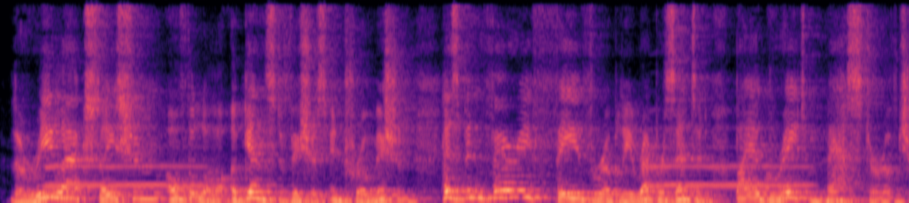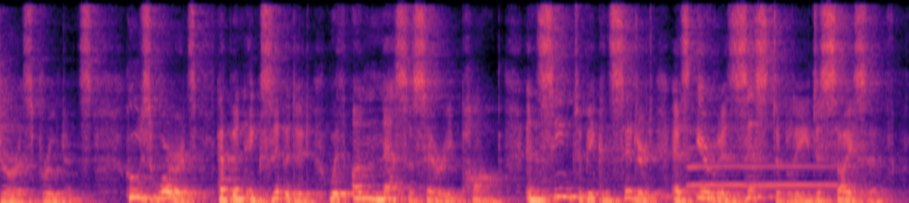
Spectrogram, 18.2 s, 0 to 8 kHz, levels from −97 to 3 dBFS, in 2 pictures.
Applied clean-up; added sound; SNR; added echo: none; Wind instrument, woodwind instrument; 15 dB; reverberation time 0.9 s.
